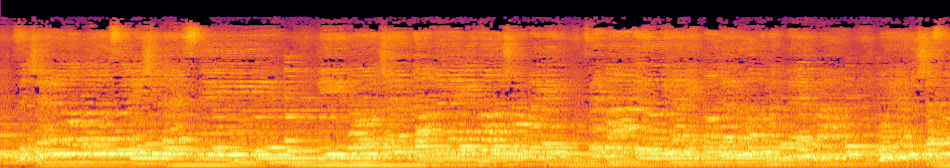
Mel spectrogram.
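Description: A small group of women singing a Christian worship song together, accompanied by piano with sustained bass notes.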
